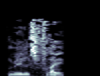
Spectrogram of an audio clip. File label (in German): "milchfrei", German; adjectives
